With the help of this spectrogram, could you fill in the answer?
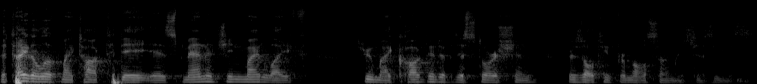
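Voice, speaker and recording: A man with a plain, everyday voice and a Canadian accent, fairly low pitch, fairly even intonation, moderate pace and big swings in loudness. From Calgary, Canada. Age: 60s. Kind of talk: public talk.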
